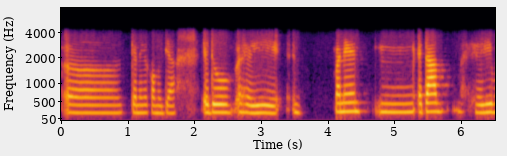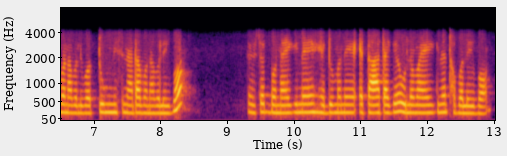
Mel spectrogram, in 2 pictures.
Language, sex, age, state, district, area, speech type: Assamese, female, 18-30, Assam, Tinsukia, urban, conversation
